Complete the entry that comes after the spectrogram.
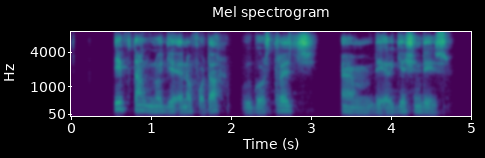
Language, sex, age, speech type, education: Nigerian Pidgin, male, 15-29, spontaneous, tertiary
